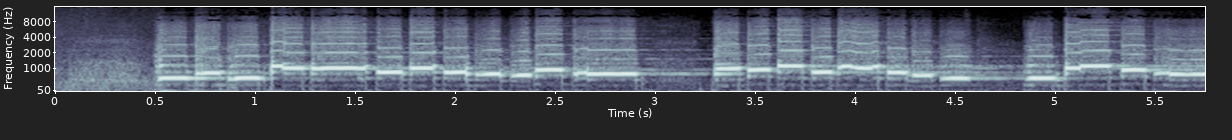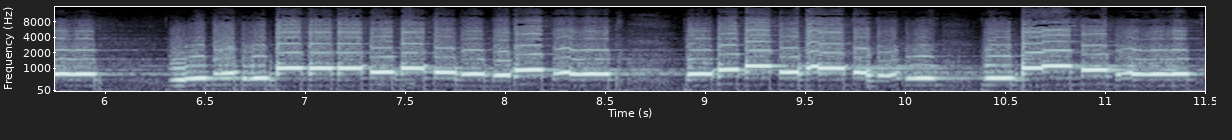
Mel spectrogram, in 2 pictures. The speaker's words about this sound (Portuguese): é a gaita colombiana que fazem os indígenas Cogis da Sierra Nevada de Santa Marta. Este que é o coração de um cactus, que o nome é cardão. Este, a cabeça é cera de abelha misturada com carvão molido. E aqui é pluma de pato.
